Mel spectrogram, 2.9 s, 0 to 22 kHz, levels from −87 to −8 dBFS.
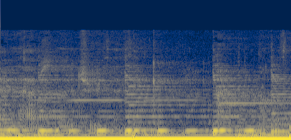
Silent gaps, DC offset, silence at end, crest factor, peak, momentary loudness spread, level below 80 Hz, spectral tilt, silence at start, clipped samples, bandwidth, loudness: none; 40%; 0 s; 16 dB; -2 dBFS; 5 LU; -32 dBFS; -7 dB/octave; 0 s; under 0.1%; 10.5 kHz; -28 LUFS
